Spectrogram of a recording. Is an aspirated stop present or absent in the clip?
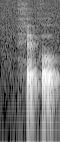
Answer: present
